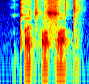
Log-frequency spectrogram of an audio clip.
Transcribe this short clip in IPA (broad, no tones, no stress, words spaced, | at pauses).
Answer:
qʼut͡sʼɔ sˤutˤ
